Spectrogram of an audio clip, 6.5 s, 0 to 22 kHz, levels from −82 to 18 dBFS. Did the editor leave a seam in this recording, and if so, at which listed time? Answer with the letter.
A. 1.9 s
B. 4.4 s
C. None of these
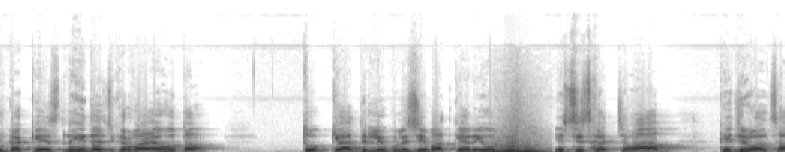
B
